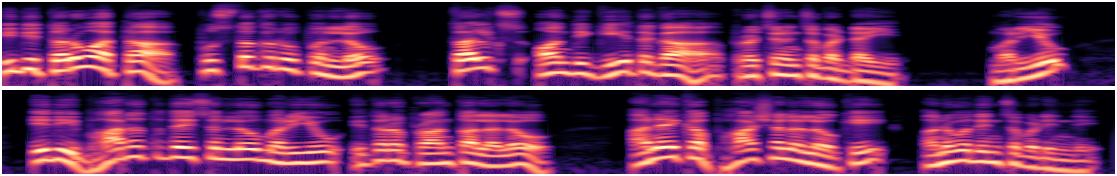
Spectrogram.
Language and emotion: Telugu, neutral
